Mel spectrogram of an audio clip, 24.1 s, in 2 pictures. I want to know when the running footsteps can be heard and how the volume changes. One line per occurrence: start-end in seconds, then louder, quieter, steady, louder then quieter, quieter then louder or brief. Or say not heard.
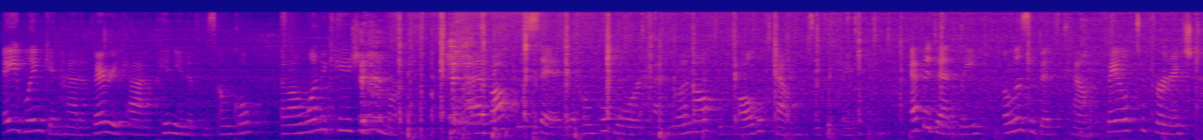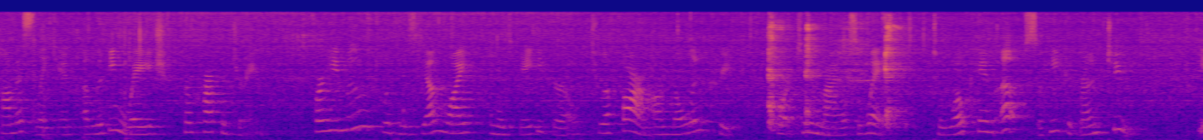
3.9-13.4 quieter.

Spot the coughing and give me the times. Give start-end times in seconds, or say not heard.
2.8-4.8, 10.8-11.2, 19.7-21.1.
